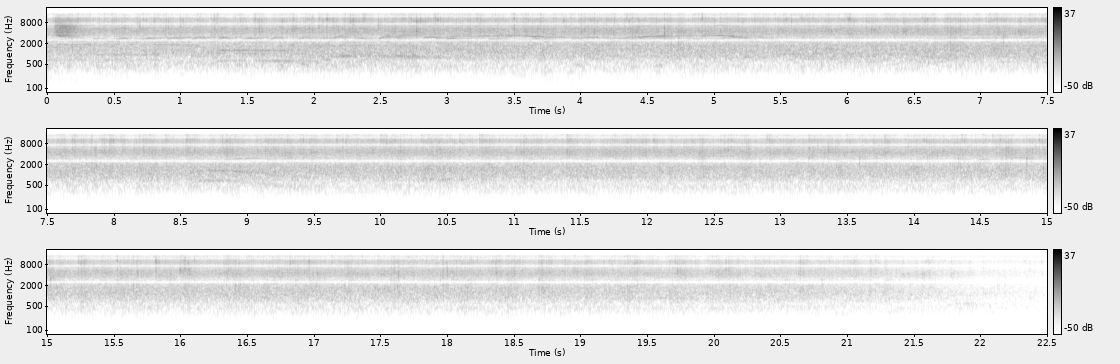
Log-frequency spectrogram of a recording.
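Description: Large audience applauding steadily, dying away near the end.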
